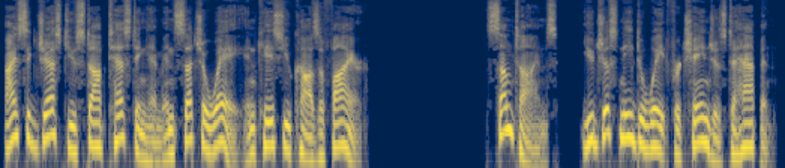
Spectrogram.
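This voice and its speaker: A man's voice: mid-range voice, huge pitch swings, moderate pace, no room sound, clean studio sound. A machine-generated male voice reading the lines of a cautious older aunt who advises a young ruler, in a storybook audiobook. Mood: advising.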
